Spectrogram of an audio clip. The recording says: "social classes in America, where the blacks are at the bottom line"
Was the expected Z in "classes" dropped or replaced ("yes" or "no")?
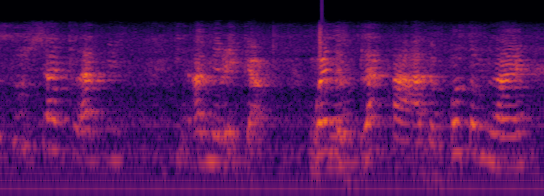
yes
